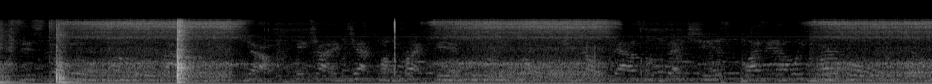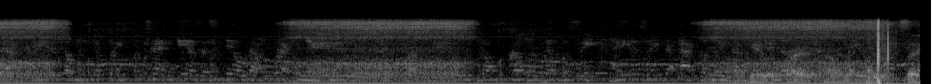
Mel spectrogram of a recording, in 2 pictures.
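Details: Loud, hissing snores repeating roughly every 5 seconds, with a few sharp clicks in the background; snoring.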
